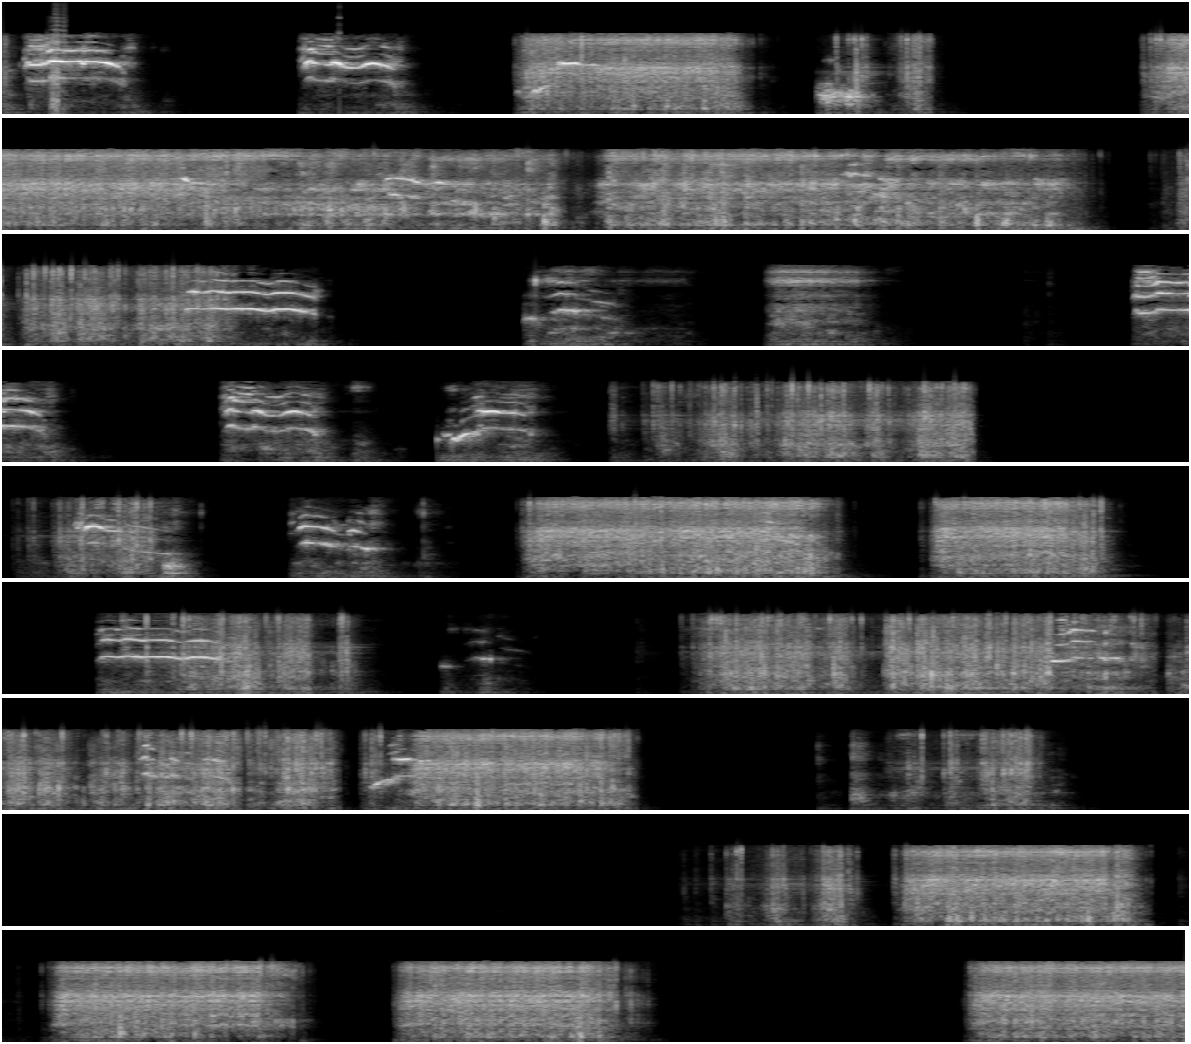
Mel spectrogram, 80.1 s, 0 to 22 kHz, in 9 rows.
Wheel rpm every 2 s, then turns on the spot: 0, 0, 70, 0, 60, 110, 100, 110, 70, 20, 0, 0, 0, 0, 0, 10, 20, 0, 0, 20, 90, 50, 0, 10, 0, 20, 30, 20, 70, 10, 0, 0, 0, 0, 40, 60, 70, 70, 0, 70.
16-20 30-34 46-48 50-56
